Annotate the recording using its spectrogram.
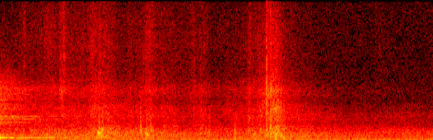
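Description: A few faint, short swishes and soft thuds: a karate gi's cotton snapping and bare feet stepping on foam puzzle mats as blocks and a reverse punch are performed, the last one, about a second and a half in, slightly louder.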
